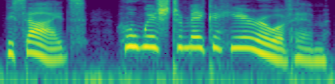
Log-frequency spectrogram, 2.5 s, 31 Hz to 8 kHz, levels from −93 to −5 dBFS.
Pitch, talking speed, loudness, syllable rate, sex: 255 Hz, 215 wpm, -15 LUFS, 5.6 syllables/s, female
